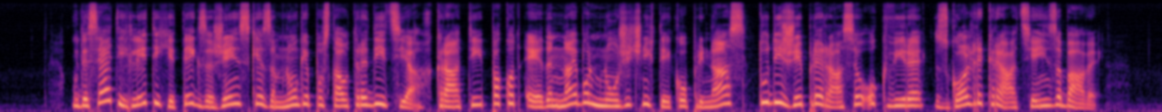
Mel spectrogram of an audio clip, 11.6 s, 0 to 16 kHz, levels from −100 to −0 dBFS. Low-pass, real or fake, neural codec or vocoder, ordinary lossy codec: 14.4 kHz; fake; vocoder, 44.1 kHz, 128 mel bands every 256 samples, BigVGAN v2; none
